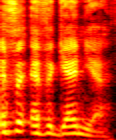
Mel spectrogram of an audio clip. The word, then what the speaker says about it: Iphigenia: Iphigenia? I don't know if I'm saying that right. – Yeah, yeah. Iphigenia? – Iphigenia. There you go, yeah.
